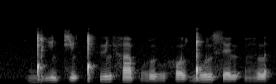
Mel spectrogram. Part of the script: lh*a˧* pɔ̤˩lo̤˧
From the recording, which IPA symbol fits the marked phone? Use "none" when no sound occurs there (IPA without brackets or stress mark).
a˧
